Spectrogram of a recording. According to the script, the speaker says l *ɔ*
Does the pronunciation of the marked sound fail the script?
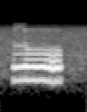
yes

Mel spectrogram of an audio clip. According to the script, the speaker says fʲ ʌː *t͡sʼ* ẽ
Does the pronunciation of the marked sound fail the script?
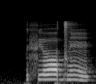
yes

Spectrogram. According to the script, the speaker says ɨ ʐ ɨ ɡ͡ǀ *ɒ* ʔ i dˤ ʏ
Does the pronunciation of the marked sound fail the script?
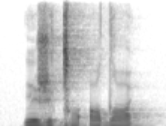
no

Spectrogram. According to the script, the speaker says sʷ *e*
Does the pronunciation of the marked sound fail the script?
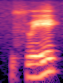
no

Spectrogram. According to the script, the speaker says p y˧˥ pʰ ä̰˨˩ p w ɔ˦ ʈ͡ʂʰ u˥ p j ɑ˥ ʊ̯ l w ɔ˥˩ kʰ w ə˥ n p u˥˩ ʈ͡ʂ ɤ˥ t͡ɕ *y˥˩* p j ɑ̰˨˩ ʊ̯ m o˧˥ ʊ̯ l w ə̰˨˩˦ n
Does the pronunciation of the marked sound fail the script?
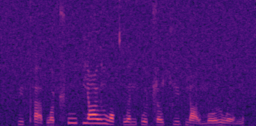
yes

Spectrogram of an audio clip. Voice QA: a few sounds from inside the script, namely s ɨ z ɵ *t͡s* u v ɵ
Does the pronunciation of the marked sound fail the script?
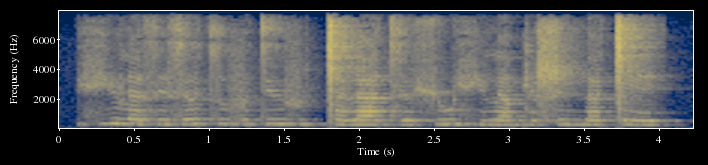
no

